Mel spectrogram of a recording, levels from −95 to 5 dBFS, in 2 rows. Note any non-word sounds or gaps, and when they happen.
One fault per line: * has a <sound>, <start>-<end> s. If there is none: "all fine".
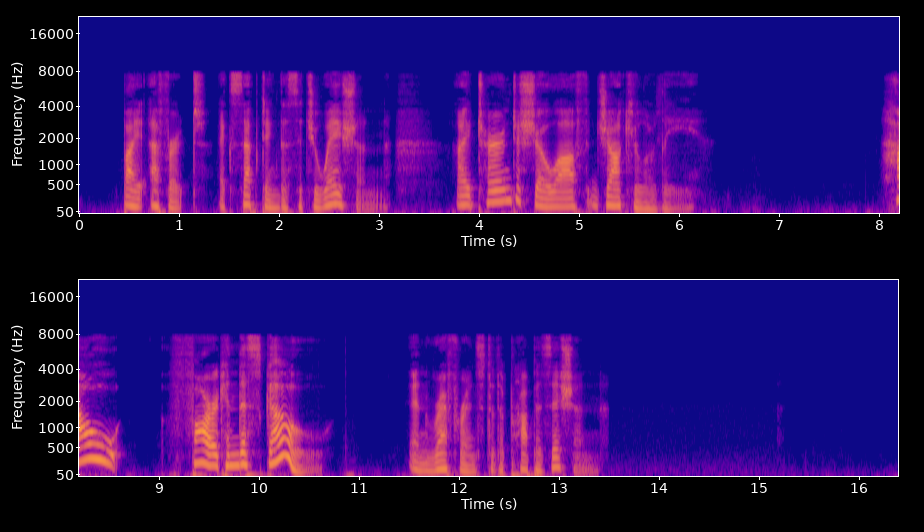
all fine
